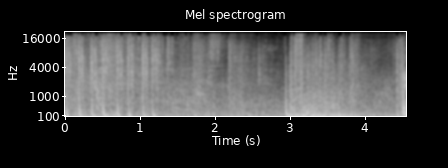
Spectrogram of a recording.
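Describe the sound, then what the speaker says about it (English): Gunfire and a grenade blast in the video game Dune: Awakening, a rapid burst of close shots followed by a dense rumbling fusillade, then a sudden louder explosive hit near the end, with continuous firing and no talk. "Grenade."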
